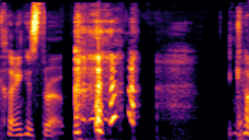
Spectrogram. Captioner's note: laughs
